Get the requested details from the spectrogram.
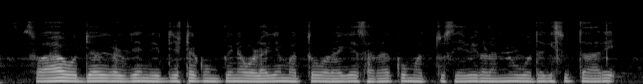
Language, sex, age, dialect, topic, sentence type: Kannada, male, 36-40, Coastal/Dakshin, banking, statement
